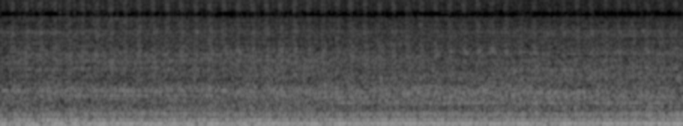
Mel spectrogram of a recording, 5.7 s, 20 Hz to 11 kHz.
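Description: A 1958 Jaguar XK150 engine idling steadily after a cold start, a continuous close, even rumble with no change in pace.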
